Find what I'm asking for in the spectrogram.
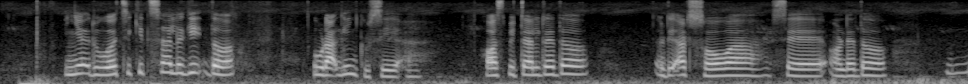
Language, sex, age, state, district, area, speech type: Santali, female, 45-60, West Bengal, Birbhum, rural, spontaneous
